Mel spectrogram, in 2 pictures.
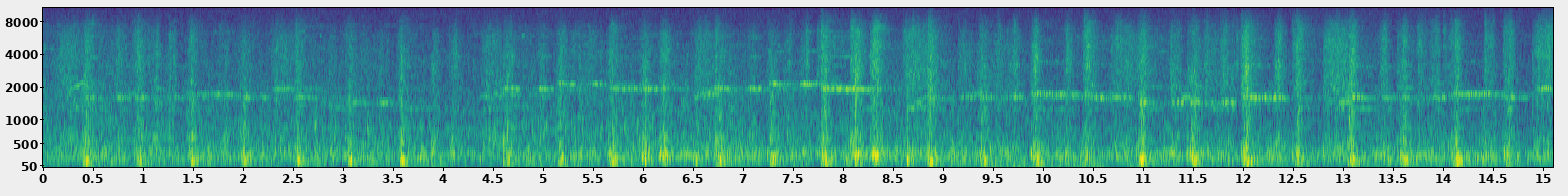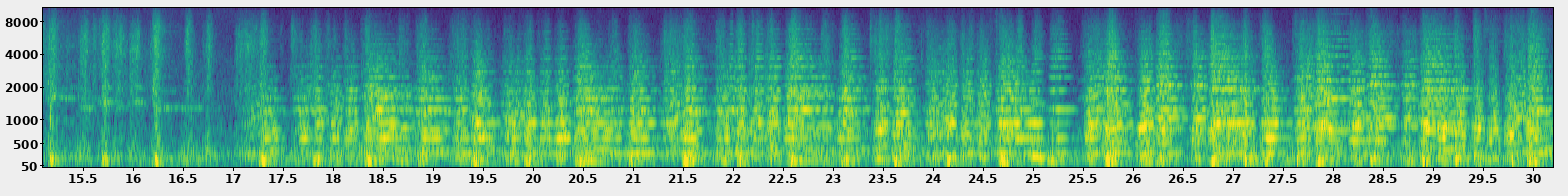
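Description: Military marching drums, side drums and bass drum, beating a quick march with a thin, high fife tune over them. About seventeen seconds in, a full military band joins with loud brass chords.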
